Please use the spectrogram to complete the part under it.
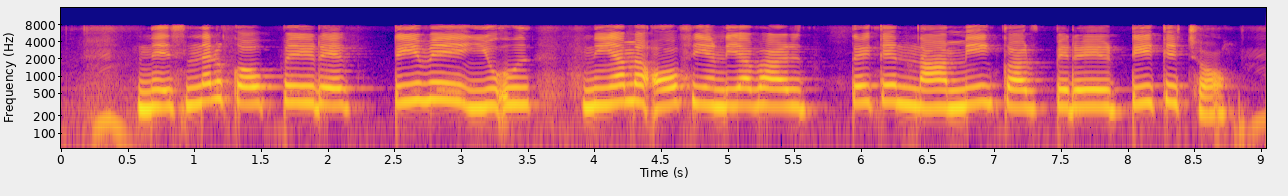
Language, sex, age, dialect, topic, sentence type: Maithili, female, 25-30, Bajjika, agriculture, statement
